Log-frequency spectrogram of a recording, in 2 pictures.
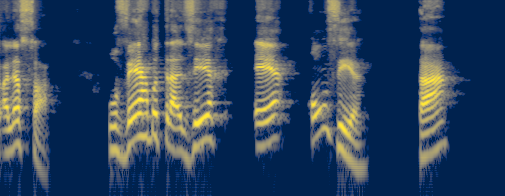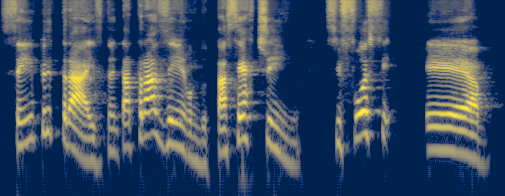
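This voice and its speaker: A man's voice: high-pitched, fairly bright tone. A Brazilian man teaching a Portuguese exam-prep lesson, explaining answers step by step and asking the students rhetorical questions. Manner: didactic, checks in with frequent "ok?" and rhetorical questions.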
